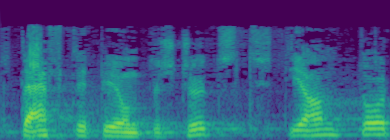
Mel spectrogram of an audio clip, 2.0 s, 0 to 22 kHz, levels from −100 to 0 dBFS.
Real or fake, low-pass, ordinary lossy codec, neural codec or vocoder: real; none; none; none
